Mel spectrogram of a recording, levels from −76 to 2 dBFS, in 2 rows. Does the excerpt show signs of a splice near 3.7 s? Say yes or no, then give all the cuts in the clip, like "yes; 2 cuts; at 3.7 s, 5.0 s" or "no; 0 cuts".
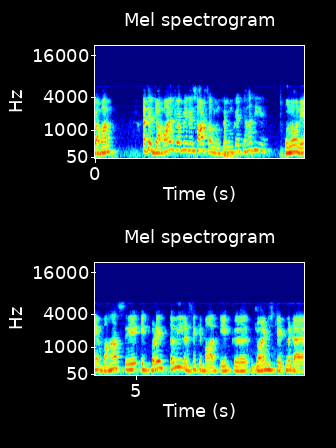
yes; 1 cut; at 3.7 s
